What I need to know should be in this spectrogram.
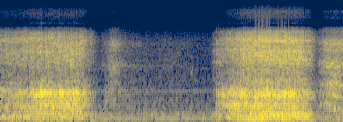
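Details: Loud, rough snoring on two breaths with a quiet pause between, in a small room; very loud snoring keeping a friend awake.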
